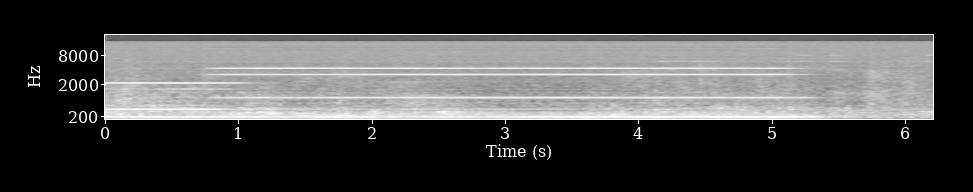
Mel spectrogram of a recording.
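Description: Faint sustained church organ chord of pure, steady tones. The chord changes about a second in, is held, and is released about five seconds in.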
